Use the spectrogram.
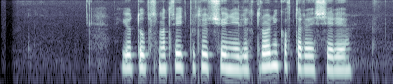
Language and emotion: Russian, neutral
